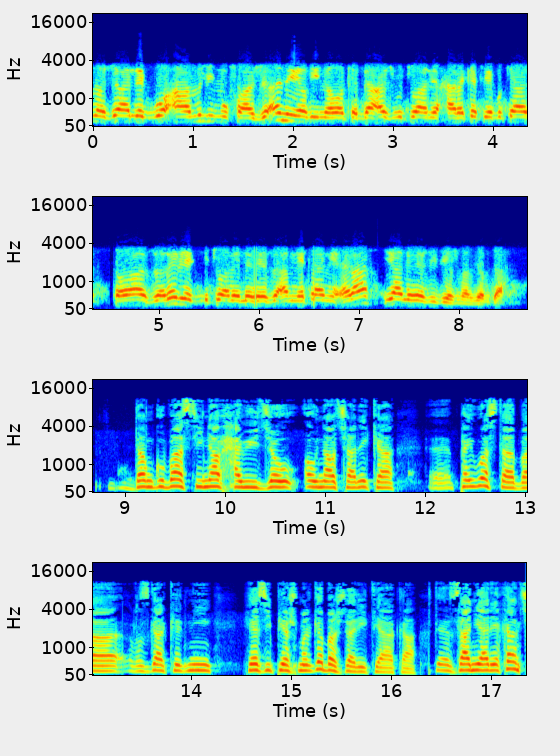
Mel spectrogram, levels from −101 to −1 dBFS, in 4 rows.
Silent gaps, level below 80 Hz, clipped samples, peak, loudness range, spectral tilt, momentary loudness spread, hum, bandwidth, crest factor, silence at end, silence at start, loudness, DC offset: none; -66 dBFS; under 0.1%; -8 dBFS; 2 LU; -5.5 dB/octave; 7 LU; none; 11.5 kHz; 14 dB; 0 s; 0 s; -23 LUFS; under 0.1%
